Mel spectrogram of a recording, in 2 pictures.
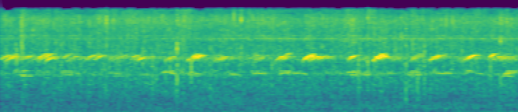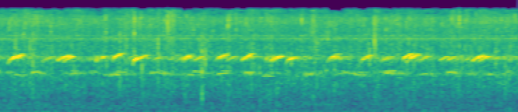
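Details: Coqui frogs in a tropical downpour on Hawaii's Big Island, a lively chorus of clear chirps, each a low note sliding up to a higher whistle, repeated densely while rain hisses and drips fall nearby.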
